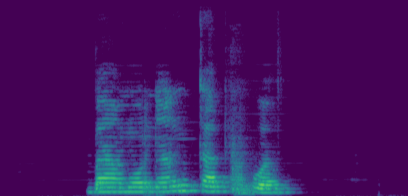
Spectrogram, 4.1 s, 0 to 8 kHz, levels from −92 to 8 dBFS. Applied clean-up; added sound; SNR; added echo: neural mask model DeepFilterNet 3.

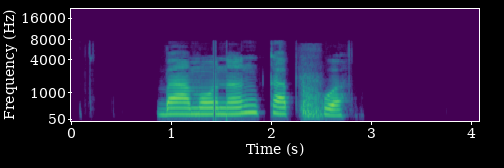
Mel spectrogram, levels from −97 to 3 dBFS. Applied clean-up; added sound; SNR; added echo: none; none; none; none.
